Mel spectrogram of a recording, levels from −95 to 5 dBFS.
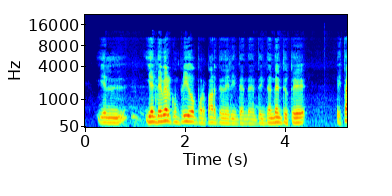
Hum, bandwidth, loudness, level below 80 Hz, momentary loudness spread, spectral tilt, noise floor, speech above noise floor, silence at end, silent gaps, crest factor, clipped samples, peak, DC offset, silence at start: none; 11 kHz; -22 LUFS; -62 dBFS; 14 LU; -8 dB/octave; -60 dBFS; 39 dB; 0 s; none; 20 dB; under 0.1%; -2 dBFS; under 0.1%; 0.25 s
